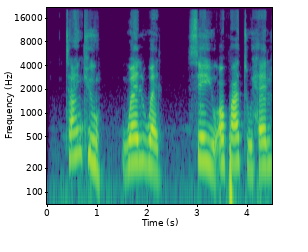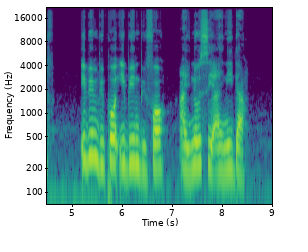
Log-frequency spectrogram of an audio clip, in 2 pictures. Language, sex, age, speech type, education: Nigerian Pidgin, female, 15-29, spontaneous, tertiary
